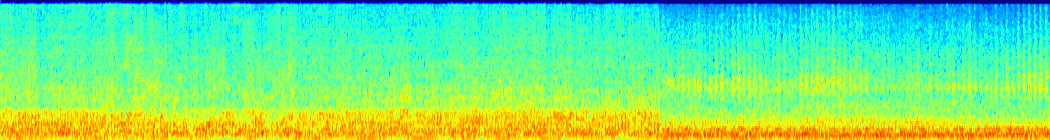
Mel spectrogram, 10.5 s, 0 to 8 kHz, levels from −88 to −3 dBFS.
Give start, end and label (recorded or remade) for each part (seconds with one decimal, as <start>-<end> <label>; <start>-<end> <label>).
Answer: 0.0-1.0 recorded; 1.0-3.0 remade; 3.0-10.5 recorded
